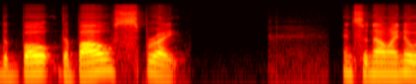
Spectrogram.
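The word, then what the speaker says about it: bowsprit: but Rusty told me this is called the bow sprite.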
